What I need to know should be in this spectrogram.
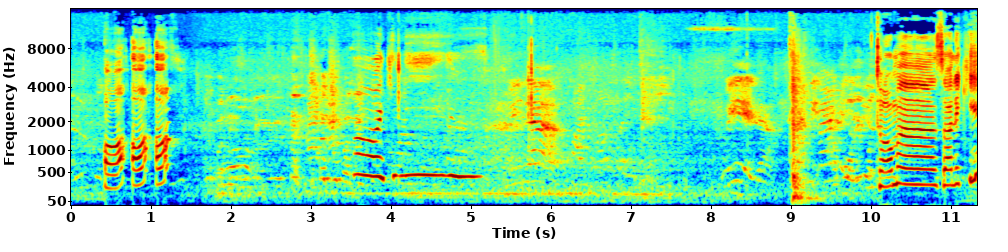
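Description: A toddler babbles and squeals nearby.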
